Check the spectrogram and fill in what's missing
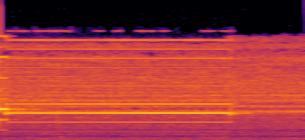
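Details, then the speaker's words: A single sustained high-pitched beep from a dental curing light curing one layer of composite, built up about two millimetres at a time, during a student composite restoration; curing light beep. "you have to do it layer by layer and we will cure for two beats"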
